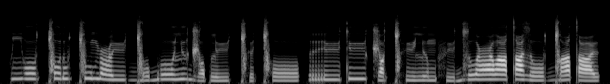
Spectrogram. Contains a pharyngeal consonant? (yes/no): yes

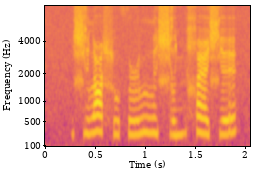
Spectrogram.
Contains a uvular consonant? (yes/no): yes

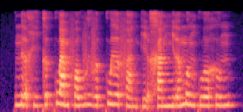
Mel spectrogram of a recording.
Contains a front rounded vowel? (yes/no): no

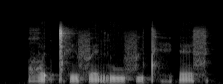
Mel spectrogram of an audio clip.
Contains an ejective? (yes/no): no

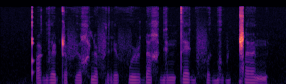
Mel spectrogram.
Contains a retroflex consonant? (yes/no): yes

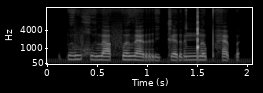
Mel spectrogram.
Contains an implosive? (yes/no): no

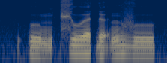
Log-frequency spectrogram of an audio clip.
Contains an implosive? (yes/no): yes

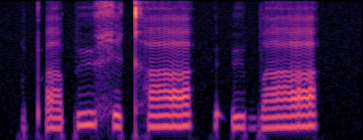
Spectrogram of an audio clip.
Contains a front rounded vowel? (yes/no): yes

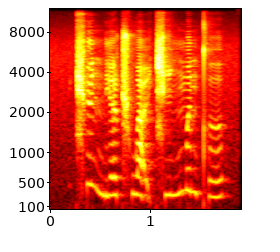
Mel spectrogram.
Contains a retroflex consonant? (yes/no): yes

